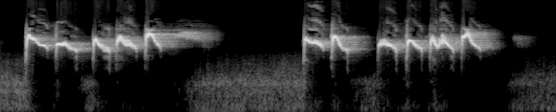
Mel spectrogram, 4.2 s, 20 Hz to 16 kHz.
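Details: A Malaysian Oriental white-eye in minor moult, opening its song on 24 August 2023, sings two bursts of high, sweet, rapidly warbled notes, each about a second and a half long, separated by a short pause.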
